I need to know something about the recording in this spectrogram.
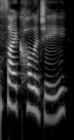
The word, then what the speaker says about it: psychology: In psychology, the p is silent.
